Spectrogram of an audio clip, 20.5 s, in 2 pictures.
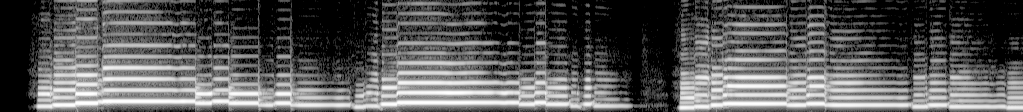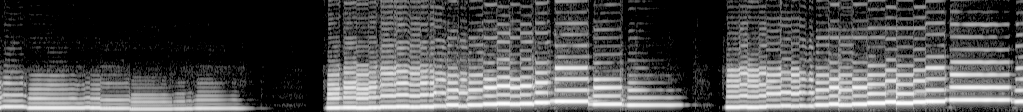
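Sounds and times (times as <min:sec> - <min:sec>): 
improvised music: 0:00.3 - 0:20.4.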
